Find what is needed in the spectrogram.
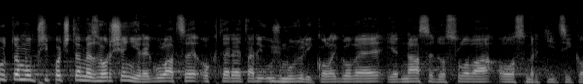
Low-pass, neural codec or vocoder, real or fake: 10.8 kHz; none; real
